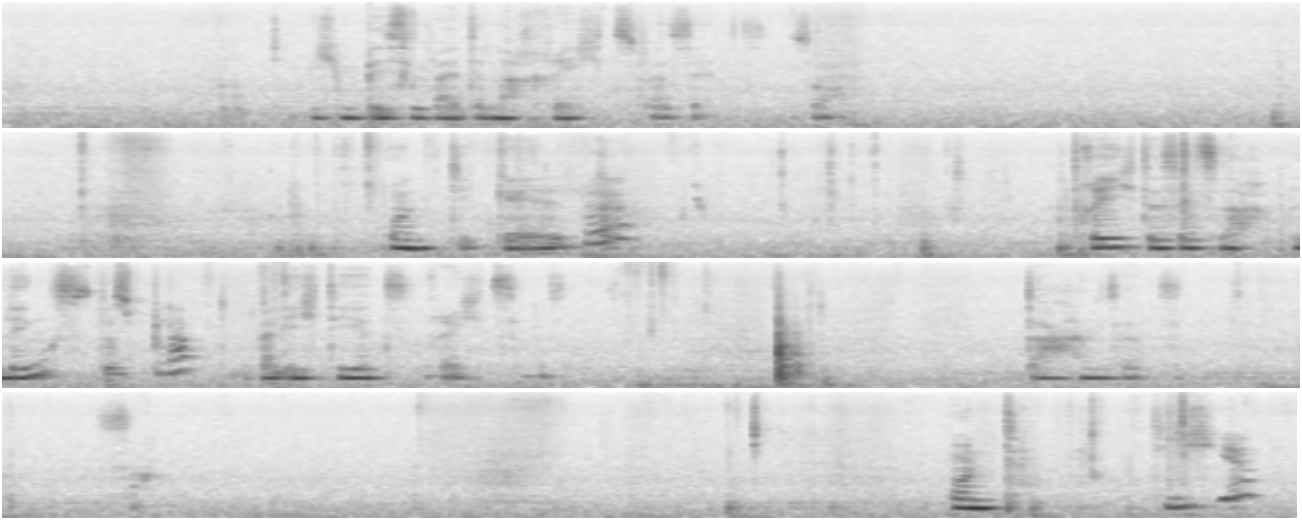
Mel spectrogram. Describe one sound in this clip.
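Paper cutouts rustle and tap softly on a wooden tabletop.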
